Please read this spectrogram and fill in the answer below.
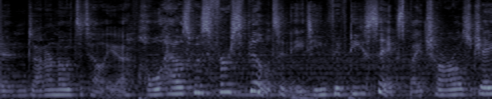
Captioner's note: In Ryan Bergara Ghoul Boy Narrator Voice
